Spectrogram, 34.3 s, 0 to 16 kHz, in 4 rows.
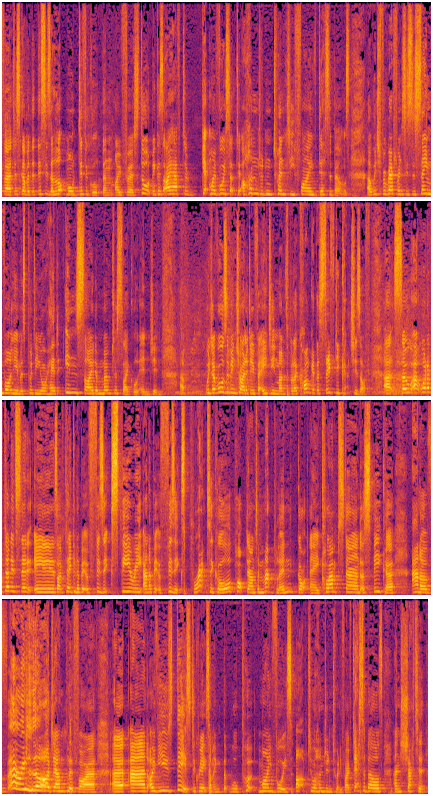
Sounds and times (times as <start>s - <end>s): Speech: 0.0s - 34.2s.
